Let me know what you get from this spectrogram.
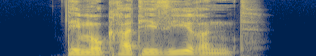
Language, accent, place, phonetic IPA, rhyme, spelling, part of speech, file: German, Germany, Berlin, [demokʁatiˈziːʁənt], -iːʁənt, demokratisierend, verb, De-demokratisierend.ogg
- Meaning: present participle of demokratisieren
